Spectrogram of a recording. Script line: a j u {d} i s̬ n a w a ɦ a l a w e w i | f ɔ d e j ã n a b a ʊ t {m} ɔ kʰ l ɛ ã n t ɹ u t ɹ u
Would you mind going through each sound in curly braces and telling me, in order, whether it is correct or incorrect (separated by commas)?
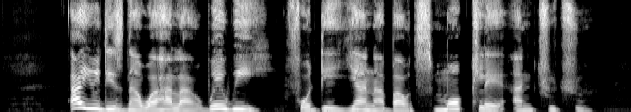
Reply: correct, correct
